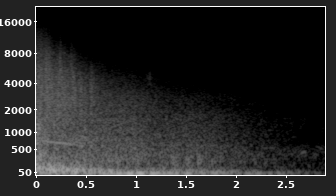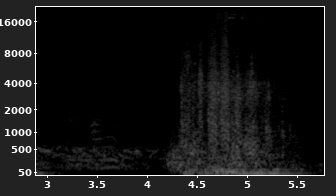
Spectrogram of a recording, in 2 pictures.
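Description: A heavy cannon shot from the Japanese faction in Age of Empires IV booms loudly and fades over a few seconds, then a second, softer burst follows.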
